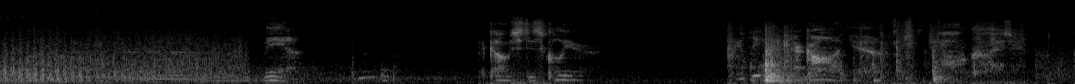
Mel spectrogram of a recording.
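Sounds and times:
helicopter flying: 0.0 - 3.5
speech: 2.6 - 3.0, 5.0 - 5.9, 7.4 - 9.2.

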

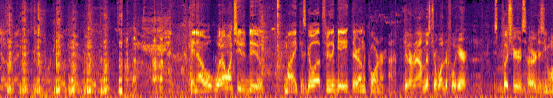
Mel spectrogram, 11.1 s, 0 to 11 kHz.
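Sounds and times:
boar pig grunting and squealing while driven down a farm alley: 0.0 - 3.8, 9.3 - 10.2
speech: 3.8 - 11.0.

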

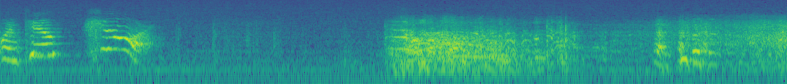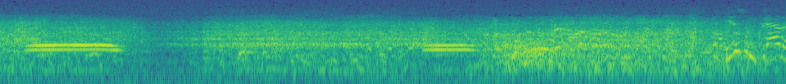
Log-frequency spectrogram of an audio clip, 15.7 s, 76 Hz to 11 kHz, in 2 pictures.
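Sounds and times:
speech: 0.1 - 0.7
laughter: 3.9 - 8.6, 9.5 - 15.6
toy electric train whistle toots: 8.1 - 9.3, 12.0 - 12.9.

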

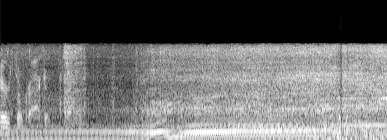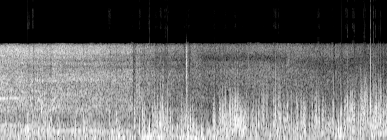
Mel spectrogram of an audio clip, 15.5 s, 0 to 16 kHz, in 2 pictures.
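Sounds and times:
speech: 0.0 - 1.8
car engine droning and speeding up: 0.0 - 15.4.

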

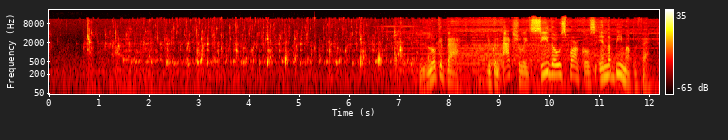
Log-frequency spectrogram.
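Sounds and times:
water sloshing and swirling in a tank: 0.0 - 8.0
speech: 7.6 - 12.1.

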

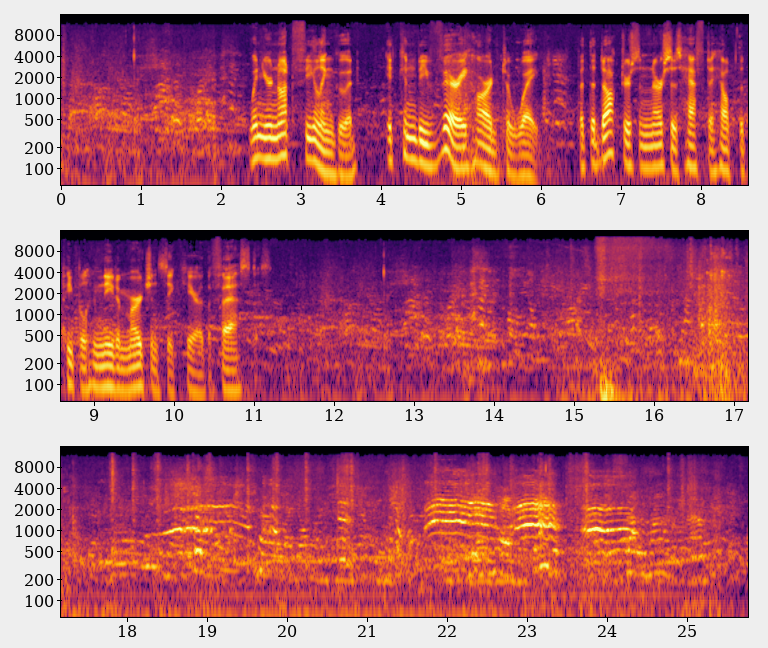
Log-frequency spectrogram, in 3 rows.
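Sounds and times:
murmur of chatter and voices: 0.0 - 25.7
speech: 2.4 - 11.2
children crying and wailing in a hospital waiting room: 18.4 - 19.7.

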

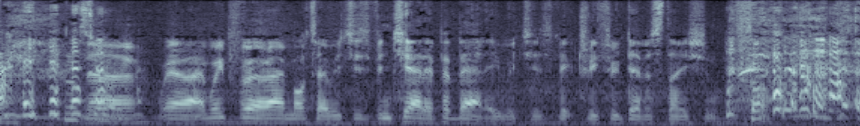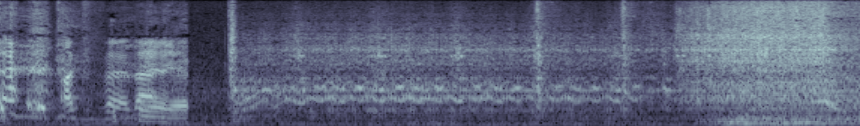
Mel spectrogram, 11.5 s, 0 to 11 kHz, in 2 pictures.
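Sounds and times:
laughter: 0.0 - 0.9, 4.8 - 7.0
speech: 0.0 - 7.4
big truck engine without prop shaft cranking, starting and running: 7.0 - 11.4.

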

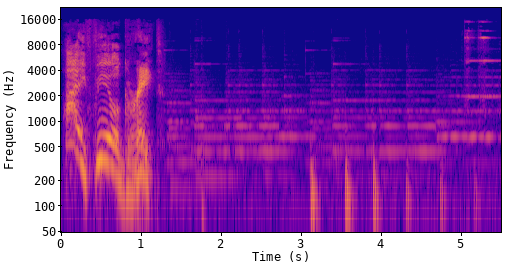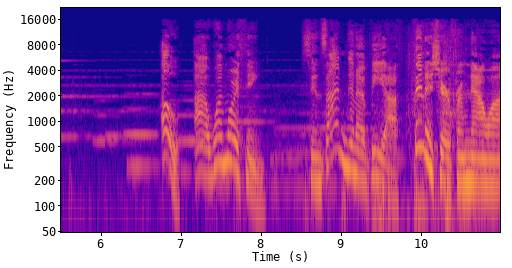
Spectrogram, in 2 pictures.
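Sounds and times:
speech: 0.2 - 1.4, 6.8 - 10.9
soft rhythmic low thumps: 3.1 - 5.0
bicycle bell ringing: 5.0 - 5.8.

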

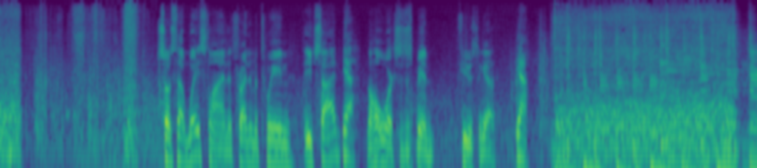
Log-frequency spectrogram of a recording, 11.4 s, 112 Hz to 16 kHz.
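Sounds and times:
speech: 2.4 - 8.5
heat gun blowing on shrink wrap plastic: 8.3 - 11.3.

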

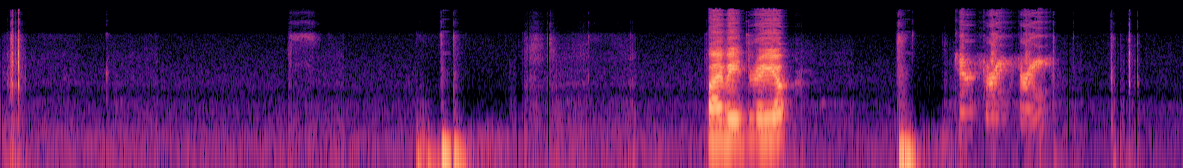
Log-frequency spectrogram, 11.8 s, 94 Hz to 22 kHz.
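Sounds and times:
speech: 7.1 - 8.0
typing on a keyboard: 11.1 - 11.5.

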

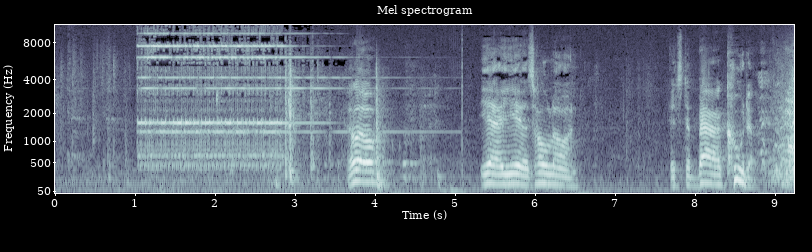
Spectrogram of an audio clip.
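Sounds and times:
telephone bell ringing with a loud metallic trill: 1.0 - 5.1
speech: 3.6 - 4.2, 5.3 - 6.6, 7.7 - 9.2
laughter: 8.7 - 9.2.

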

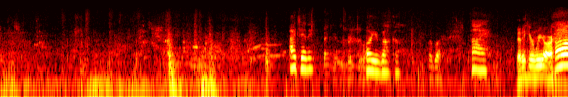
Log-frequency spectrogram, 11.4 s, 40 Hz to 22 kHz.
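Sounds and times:
faint room noise: 0.0 - 11.3
door opening and closing: 2.7 - 5.7
speech: 5.9 - 11.3.

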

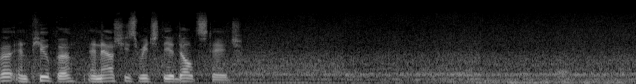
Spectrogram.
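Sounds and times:
speech: 0.0 - 2.6
many honeybees buzzing together inside a hive: 0.0 - 6.3.

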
